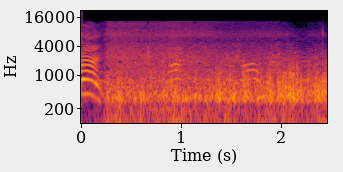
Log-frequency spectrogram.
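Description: Storm waves surging and breaking over a sinking boat, with wind blowing on the microphone: a steady rush of water and wind.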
